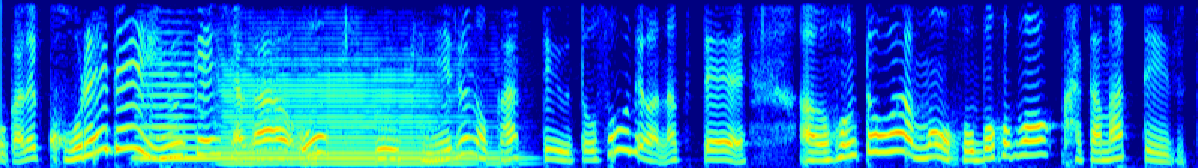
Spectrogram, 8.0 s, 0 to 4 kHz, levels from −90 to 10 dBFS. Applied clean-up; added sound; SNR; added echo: neural mask model RNNoise.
